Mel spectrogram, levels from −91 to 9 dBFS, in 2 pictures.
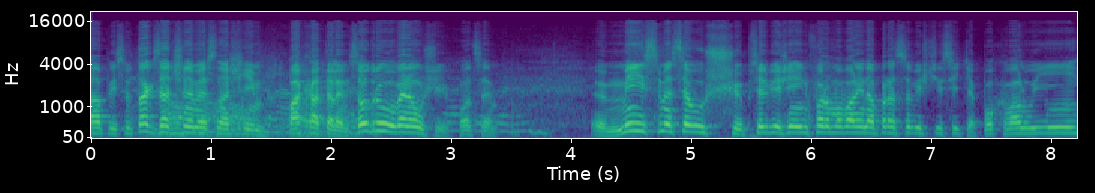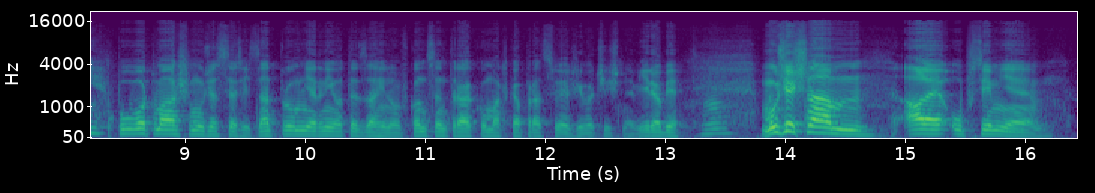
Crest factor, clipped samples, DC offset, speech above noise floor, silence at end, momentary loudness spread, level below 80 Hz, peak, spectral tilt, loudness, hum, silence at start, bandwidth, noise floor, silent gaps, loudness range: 20 dB; under 0.1%; under 0.1%; 22 dB; 0.3 s; 17 LU; -62 dBFS; -4 dBFS; -4.5 dB/octave; -23 LUFS; none; 0 s; 17 kHz; -46 dBFS; none; 11 LU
